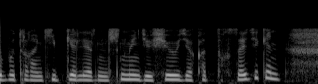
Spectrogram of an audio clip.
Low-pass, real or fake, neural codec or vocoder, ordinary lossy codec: 5.4 kHz; real; none; none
